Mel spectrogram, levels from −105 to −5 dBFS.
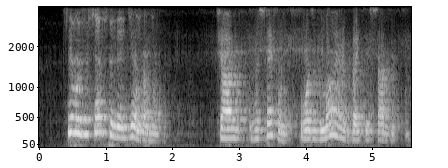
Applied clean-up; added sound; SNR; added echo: neural separator model SepFormer DNS4.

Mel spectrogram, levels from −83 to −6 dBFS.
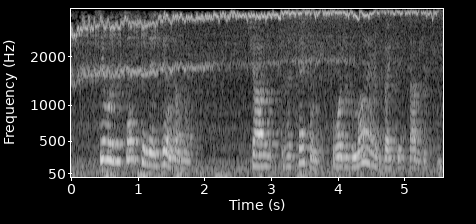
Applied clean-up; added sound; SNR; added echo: none; Hiss; 2 dB; reverberation time 0.7 s.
